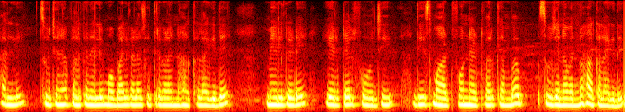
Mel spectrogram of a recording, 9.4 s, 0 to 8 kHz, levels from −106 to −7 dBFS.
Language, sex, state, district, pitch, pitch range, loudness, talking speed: Kannada, female, Karnataka, Bidar, 195 Hz, 190-210 Hz, -15 LUFS, 115 wpm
